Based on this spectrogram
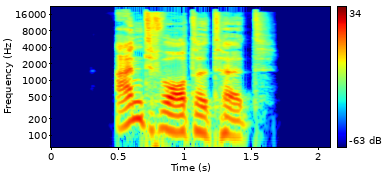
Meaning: inflection of antworten: 1. second-person plural preterite 2. second-person plural subjunctive II
- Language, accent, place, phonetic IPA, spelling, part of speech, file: German, Germany, Berlin, [ˈantˌvɔʁtətət], antwortetet, verb, De-antwortetet.ogg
